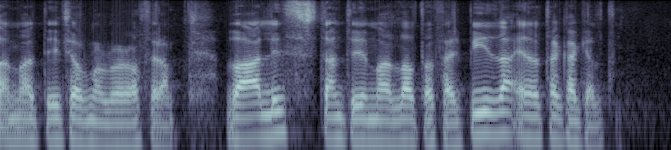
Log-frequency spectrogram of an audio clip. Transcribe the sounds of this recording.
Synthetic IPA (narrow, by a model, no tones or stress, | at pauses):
a̰ma̰t̪ɪfjɔɾmalɔɾafɛ̰ɾa̰vaːlɪðst̪ant̪ɪʏmaðlaːwt̪aθajɾpiːðaʔɛ̰ðat̪ʰaːkakɛlt̪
